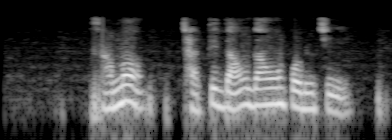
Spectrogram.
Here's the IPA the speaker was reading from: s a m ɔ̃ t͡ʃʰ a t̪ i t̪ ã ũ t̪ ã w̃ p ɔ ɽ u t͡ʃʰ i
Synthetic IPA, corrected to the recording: s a m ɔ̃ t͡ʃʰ a t̪ i d̪ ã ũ d̪ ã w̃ p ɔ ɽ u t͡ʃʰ i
